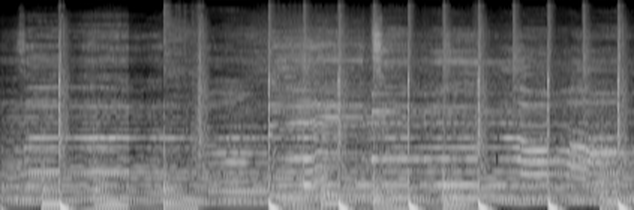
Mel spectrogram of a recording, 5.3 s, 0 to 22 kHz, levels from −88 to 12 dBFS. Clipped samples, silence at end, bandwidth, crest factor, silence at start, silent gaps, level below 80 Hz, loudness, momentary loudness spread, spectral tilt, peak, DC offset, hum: under 0.1%; 0 s; over 20 kHz; 16 dB; 0 s; none; -20 dBFS; -17 LUFS; 8 LU; -4.5 dB/octave; 0 dBFS; under 0.1%; none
